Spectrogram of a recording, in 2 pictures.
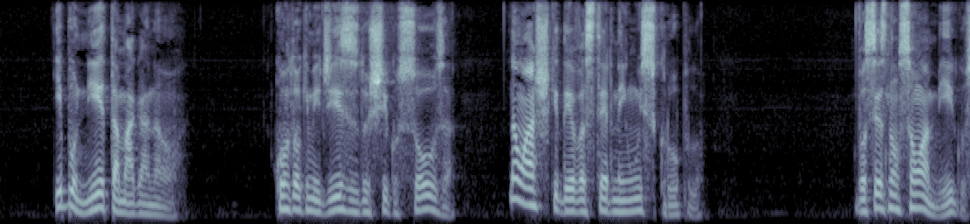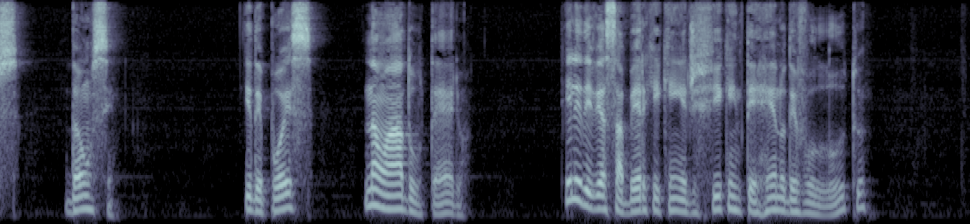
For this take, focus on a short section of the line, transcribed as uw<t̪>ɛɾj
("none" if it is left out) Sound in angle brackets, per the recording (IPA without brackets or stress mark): t̪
